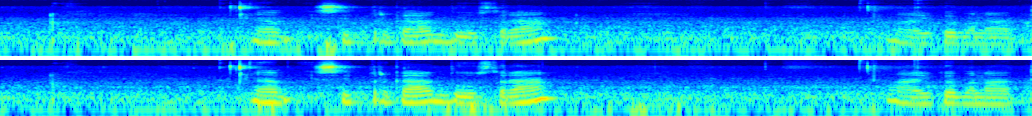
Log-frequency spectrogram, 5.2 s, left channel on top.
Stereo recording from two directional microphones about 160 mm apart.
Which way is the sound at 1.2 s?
90° right.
